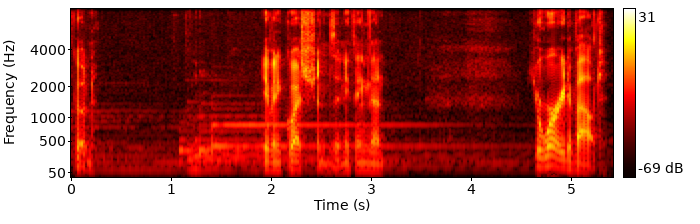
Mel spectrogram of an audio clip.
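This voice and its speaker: A man playing a grave, cautious, protective vampire mentor in a tabletop game, speaking in a formal, deliberate way. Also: sits low, vocal fry, music in the background. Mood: earnest, solemn. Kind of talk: in-character tabletop roleplay.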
